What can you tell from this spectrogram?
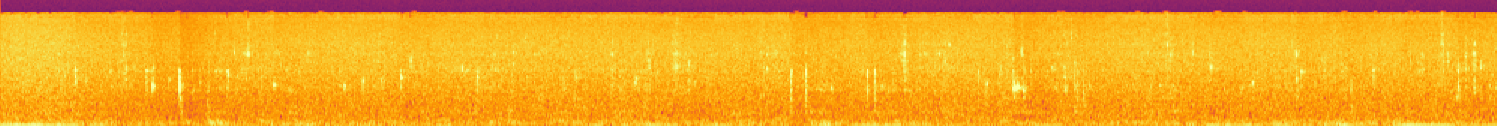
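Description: Kayak being paddled: water splashing and dripping off a double-bladed paddle in scattered small drips, over a steady wash of water against the hull.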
